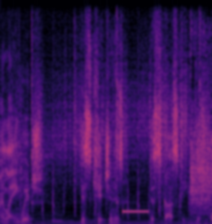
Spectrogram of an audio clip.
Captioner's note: beep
